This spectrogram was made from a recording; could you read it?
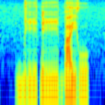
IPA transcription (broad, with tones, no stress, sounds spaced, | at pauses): b iː˨ ɗ iː˦ b a˦ j u˦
